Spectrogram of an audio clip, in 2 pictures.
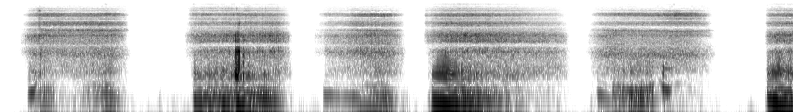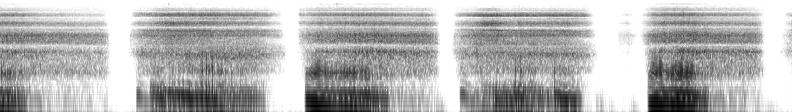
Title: beautiful baby sleeping with a snoring sound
